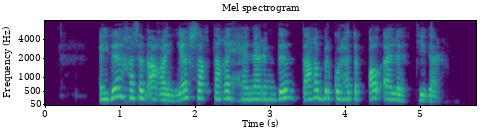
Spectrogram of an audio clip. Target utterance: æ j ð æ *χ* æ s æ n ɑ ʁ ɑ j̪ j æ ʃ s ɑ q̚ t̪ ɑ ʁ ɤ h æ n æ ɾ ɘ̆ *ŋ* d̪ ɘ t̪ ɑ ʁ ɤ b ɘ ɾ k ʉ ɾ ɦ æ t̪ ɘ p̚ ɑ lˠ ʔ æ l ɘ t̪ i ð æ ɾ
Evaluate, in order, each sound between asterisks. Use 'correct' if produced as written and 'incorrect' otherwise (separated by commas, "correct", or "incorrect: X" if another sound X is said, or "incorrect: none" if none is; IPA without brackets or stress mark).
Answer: correct, correct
